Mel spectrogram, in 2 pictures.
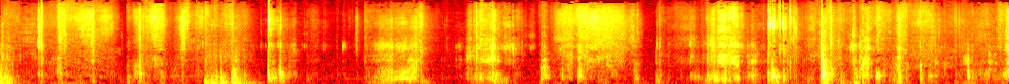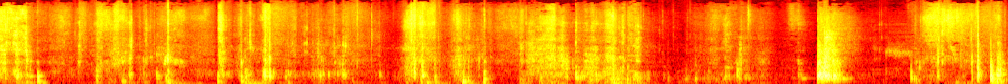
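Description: A taped cardboard case being cut open and unpacked: packing tape slit and torn, then cardboard flaps and the inner boxes scraping and knocking in irregular bursts.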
